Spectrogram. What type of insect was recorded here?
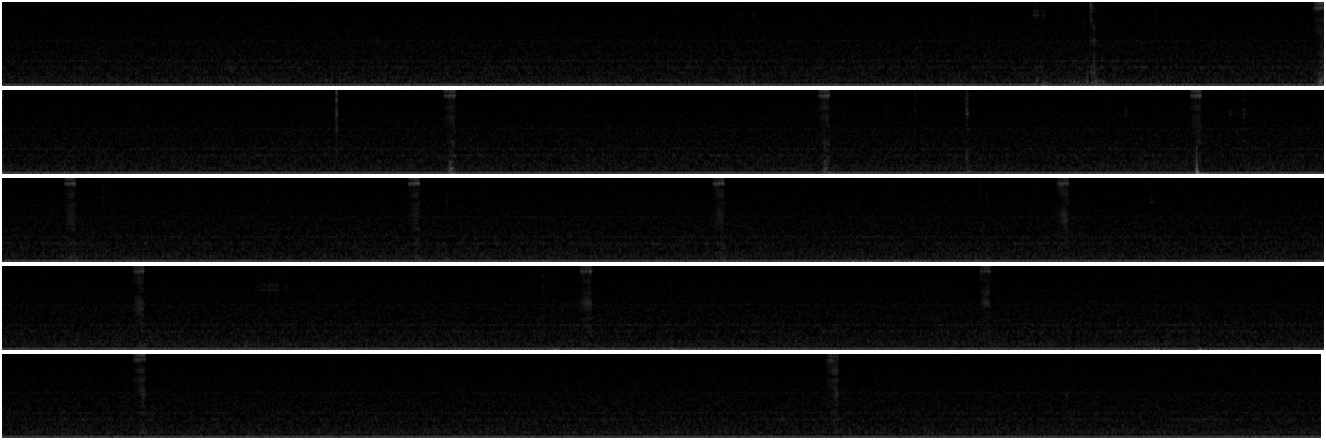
orthopteran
